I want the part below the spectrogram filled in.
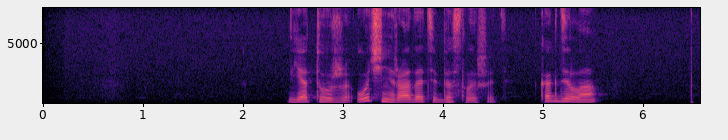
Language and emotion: Russian, positive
